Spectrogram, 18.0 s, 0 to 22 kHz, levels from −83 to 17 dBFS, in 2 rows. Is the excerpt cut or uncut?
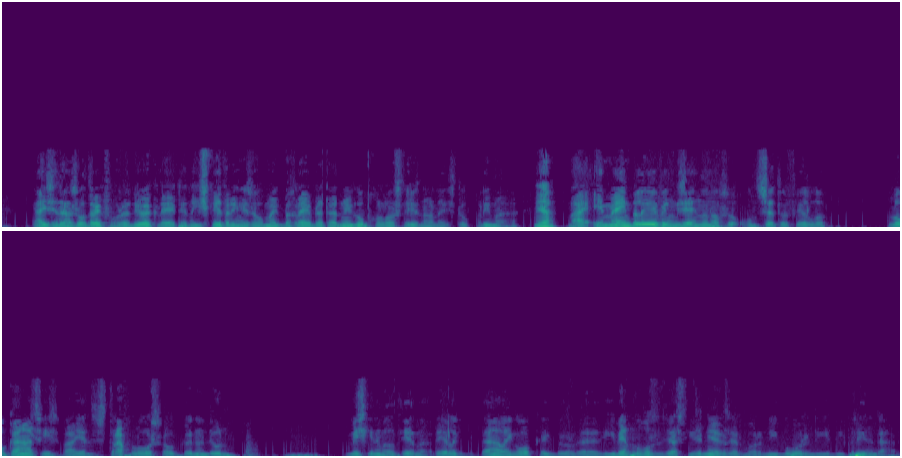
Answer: cut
